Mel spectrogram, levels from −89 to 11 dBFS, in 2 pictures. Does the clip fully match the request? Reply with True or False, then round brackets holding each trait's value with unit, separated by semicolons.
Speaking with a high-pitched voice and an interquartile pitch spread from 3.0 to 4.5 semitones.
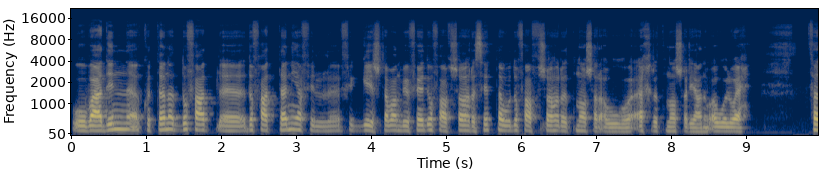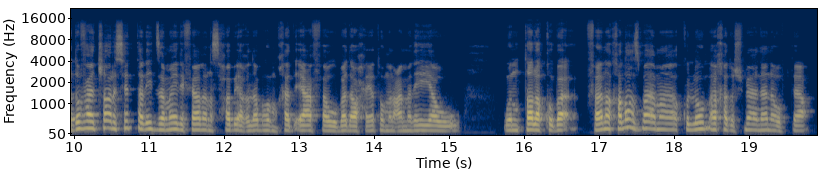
False (160 Hz; 3.6 semitones)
